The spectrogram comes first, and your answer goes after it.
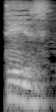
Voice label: "tiz", Urdu

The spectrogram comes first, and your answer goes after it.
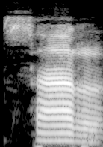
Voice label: "sar", Persian

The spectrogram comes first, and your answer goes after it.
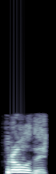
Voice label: "brother", Proto Germanic

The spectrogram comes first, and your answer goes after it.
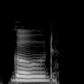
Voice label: "god", Anglo Saxon

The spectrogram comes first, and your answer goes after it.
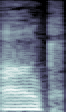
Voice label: "aankh", Urdu

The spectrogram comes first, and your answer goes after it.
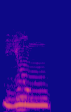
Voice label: "jung", Proto Germanic

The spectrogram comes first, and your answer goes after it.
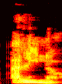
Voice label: "alino", Proto-Germanic

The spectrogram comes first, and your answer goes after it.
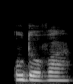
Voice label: "udova", Ukrainian

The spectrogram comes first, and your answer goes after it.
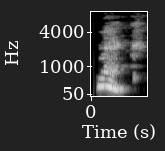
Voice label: "mek", Bosnian Croatian Serbian

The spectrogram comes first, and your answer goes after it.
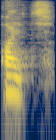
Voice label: "aits", Armenian; այց aits; “visit, search, care for”

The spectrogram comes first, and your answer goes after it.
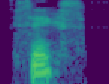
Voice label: "sehs", Proto Germanic

